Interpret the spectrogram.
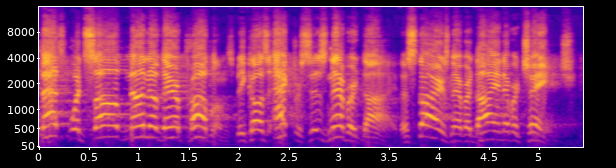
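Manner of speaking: angry outburst. Acted. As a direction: throw it back at her in a rising fury. Playwright quarrels with Margo.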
